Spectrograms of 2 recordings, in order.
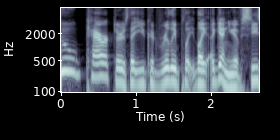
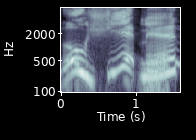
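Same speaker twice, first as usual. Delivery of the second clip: higher-pitched mock alarmed cry; imitated off-screen shock; 5 semitones higher, much slower than usual. Host imitating character's reaction heard off screen, mock shock. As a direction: call out as if stumbling on something awful. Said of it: "like, off screen, he's like".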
